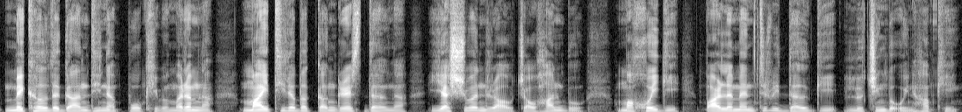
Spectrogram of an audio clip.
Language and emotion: Manipuri, neutral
